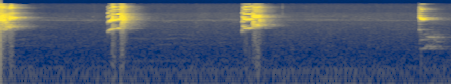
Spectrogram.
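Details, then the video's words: Lovebird calling 'koek' to provoke listening lovebirds: three grating shrieks spaced a little over a second apart, then a shorter fourth one. "suara Lovebird ngetik koek..bikin LB bahan yang dengar langsung emosi naik"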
